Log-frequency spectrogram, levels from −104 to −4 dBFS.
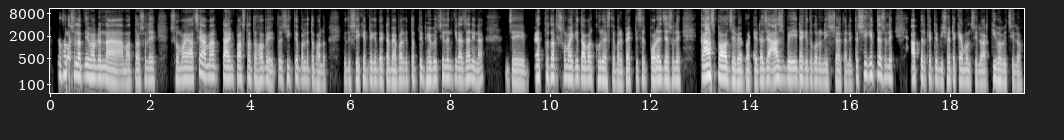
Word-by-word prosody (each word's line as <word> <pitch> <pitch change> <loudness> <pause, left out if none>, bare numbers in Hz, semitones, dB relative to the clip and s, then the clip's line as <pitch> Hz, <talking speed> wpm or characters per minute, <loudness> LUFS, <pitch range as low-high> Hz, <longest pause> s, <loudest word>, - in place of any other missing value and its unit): তখন 180 +2 -1
আসলে 175 0 0
আপনি 170 +2 -3
ভাবলেন 155 -1 +1
না, - - +6 0.3
আমার 120 +1 -4
তো - - -5
আসলে 135 +2 -5 0.5
সময় 140 0 0
আছে, 140 +8 -8
আমার 160 0 +1 0.2
টাইম 150 -1 +5
পাসটা 150 +1 +1
তো 135 - -2
হবে। 140 0 -1 0.2
তো - - -8
শিখতে 155 0 -4
পারলে 135 0 -4
তো - - +1
ভালো। 110 -1 -4 0.4
কিন্তু 125 0 -8
সেক্ষেত্রে 135 +1 -3
কিন্তু 130 0 -4
একটা 130 - -1
ব্যাপার, 120 +2 +1
কিন্তু 130 +1 -9
আপনি 150 - -6
ভেবেছিলেন 145 +3 -2
কিনা 140 -2 0
জানি 150 0 +1
না। 130 - -2 0.6
যে 125 - -2 0.4
ব্যর্থতার 160 +1 +2
সময় 150 -1 +2
কিন্তু 150 -1 -1
আবার 145 +1 +1
ঘুরে 140 -1 0
আসতে 125 +1 -7
পারে। 115 -2 -2
প্র্যাকটিসের 130 +1 -2
পরে 135 +1 +5
যে 140 - +2
আসলে 135 +1 -3 0.5
কাজ 170 +3 +11
পাওয়ার 150 -3 +9 0.2
ব্যাপারটা, 120 0 -2
এটা 135 - 0
যে 145 - +5
আসবে, 140 -1 0
এটা 145 - 0
কিন্তু 135 0 -4
কোনো 125 -2 -3
নিশ্চয়তা 120 -1 -5
নেই। 115 - -8
তো - - -1
সেক্ষেত্রে 185 0 0
আসলে 155 0 -3 0.5
আপনার 145 0 -3
ক্ষেত্রে 145 -1 -2
বিষয়টা 130 +1 -3
কেমন 125 -1 0
ছিল 125 -2 -7
আর - - -6
কিভাবে 130 -4 -1
ছিল? 115 -3 -8
140 Hz, 200 wpm, -23 LUFS, 130-150 Hz, 0.6 s, কাজ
